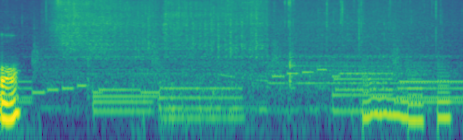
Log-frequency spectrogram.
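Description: Tuna, kimchi and perilla-leaf gochujang batter patties sizzling as they pan-fry in plenty of oil in a cast iron skillet, a steady hiss. Soft background music of held notes plays underneath.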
